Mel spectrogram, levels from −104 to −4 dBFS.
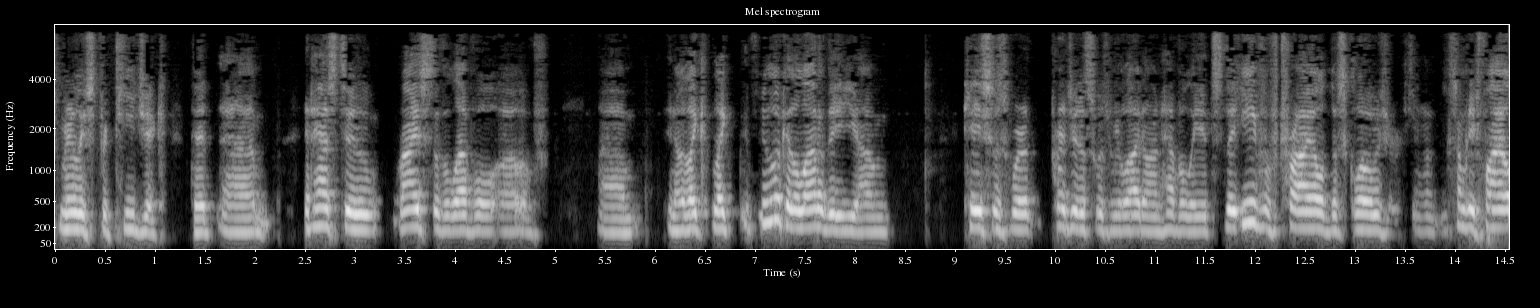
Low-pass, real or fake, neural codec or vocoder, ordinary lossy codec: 7.2 kHz; fake; codec, 16 kHz in and 24 kHz out, 2.2 kbps, FireRedTTS-2 codec; MP3, 32 kbps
